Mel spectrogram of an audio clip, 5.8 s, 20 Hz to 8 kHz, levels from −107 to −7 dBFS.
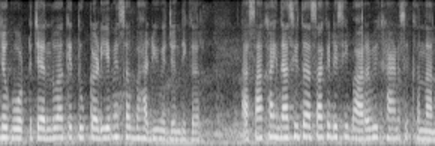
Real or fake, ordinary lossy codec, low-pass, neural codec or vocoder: real; none; none; none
